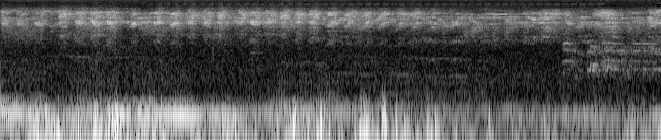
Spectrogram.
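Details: Swiftlets, calls played to attract birds to a swiftlet house: a dense, steady stream of high, rapid twittering chirps runs throughout, over a constant low rumble of background noise.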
